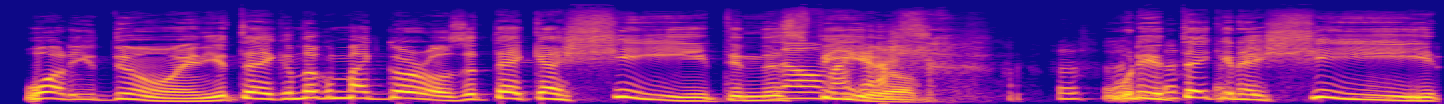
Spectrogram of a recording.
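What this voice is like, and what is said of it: Exaggerated put-on Italian accent. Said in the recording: “We're in Italy ... I'm going crazy with the accent”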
